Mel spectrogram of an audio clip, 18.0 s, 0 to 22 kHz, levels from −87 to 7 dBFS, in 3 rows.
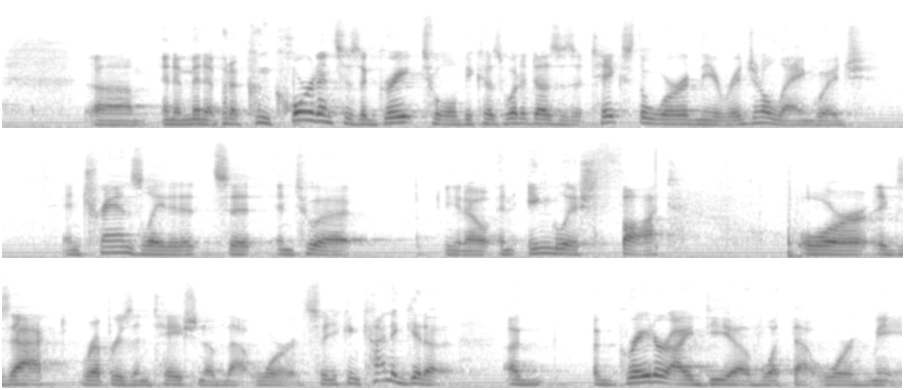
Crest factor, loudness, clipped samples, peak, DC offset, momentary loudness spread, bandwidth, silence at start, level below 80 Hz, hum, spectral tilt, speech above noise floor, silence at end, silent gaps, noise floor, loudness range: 20 dB; -41 LUFS; under 0.1%; -22 dBFS; under 0.1%; 14 LU; 15 kHz; 0 s; -68 dBFS; none; -6 dB/octave; 22 dB; 0 s; none; -63 dBFS; 4 LU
